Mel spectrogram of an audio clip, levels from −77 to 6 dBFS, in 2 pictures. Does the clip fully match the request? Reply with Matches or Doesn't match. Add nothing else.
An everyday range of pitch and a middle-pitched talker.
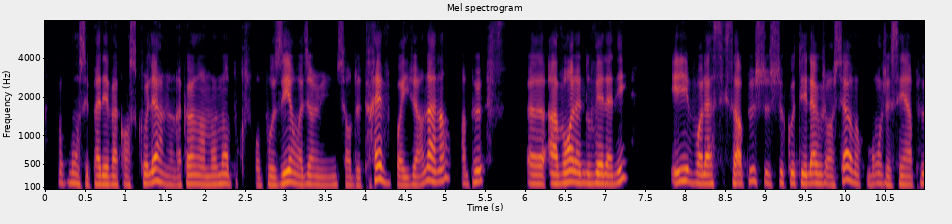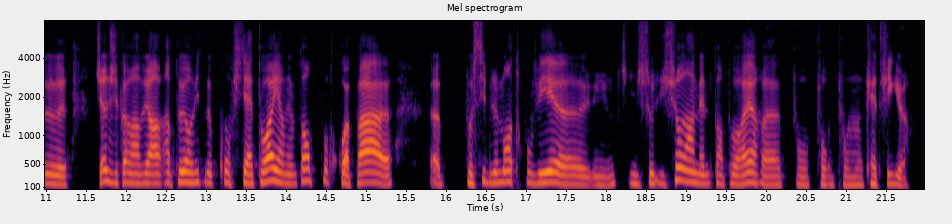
Matches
